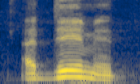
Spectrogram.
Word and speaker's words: deemed: deemed Okay, we're going to go to a D sound and not pronounce an id.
